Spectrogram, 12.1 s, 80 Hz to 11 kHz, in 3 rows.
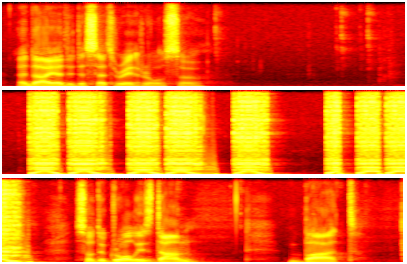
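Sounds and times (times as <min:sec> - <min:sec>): dubstep growl bass stabs: 0:04.3 - 0:08.5.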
